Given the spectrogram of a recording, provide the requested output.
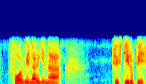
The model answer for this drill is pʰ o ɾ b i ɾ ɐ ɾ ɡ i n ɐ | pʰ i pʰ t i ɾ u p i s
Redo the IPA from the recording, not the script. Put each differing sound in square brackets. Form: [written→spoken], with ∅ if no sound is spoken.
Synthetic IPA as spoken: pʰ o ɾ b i [ɾ→l] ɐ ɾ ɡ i n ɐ | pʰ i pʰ t i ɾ u p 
